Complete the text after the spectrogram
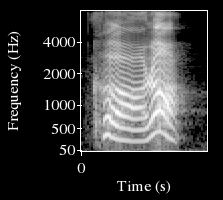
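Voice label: "cola", Mandarin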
